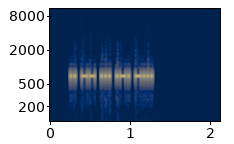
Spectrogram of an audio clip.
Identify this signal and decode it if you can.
Morse code, heard as a keyed tone, about 47 wpm, 700 Hz. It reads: IMSRB
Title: Code Groups - 5 Letters - 50wpm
